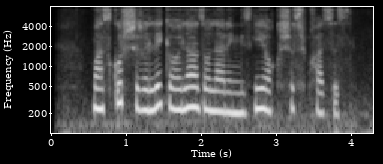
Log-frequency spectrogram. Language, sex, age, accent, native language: Uzbek, female, 35+, Qashqadaryo, Uzbek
